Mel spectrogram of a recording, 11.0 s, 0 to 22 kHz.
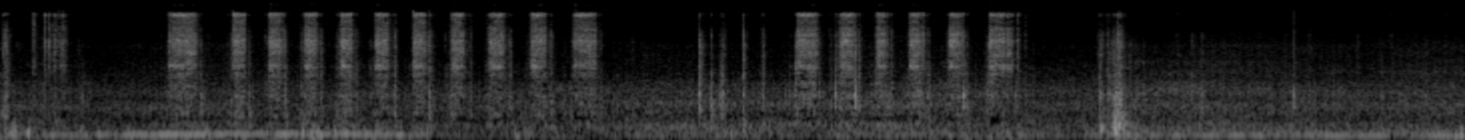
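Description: A ratchet clicks rapidly in close bursts while undoing two 10mm bolts on a 2003 Ford Fiesta's air filter housing, with pauses between runs of clicking and one sharper knock.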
